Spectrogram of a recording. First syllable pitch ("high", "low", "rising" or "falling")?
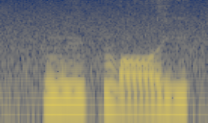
high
